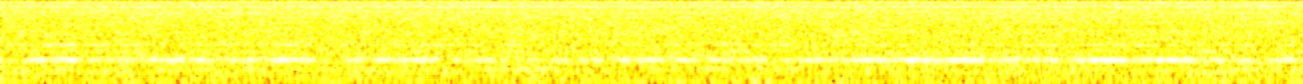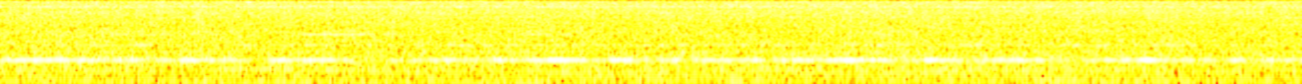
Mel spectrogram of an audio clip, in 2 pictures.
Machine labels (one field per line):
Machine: fan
